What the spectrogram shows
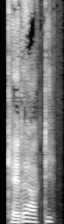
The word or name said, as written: katteagtig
